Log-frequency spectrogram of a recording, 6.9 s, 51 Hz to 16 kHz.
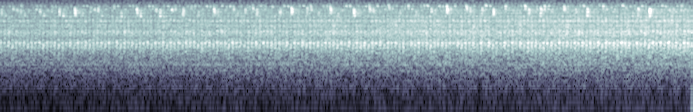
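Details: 2006 Nissan Navara diesel after tank work and bleeding fuel lines post no-start breakdown: even diesel clatter at idle, steady ticking about three per second, no misses, some blue smoke; injectors seem fine, running normally.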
